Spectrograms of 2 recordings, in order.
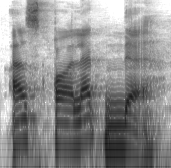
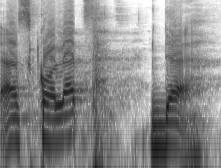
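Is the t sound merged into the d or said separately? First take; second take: merged; separately. First: The t merges fully into the d. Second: The t is pronounced clearly before the d. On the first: The speaker calls it right. "tapi masuk langsung ke dal" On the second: The speaker calls it wrong. "tidak dibaca lagi asqalat da"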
